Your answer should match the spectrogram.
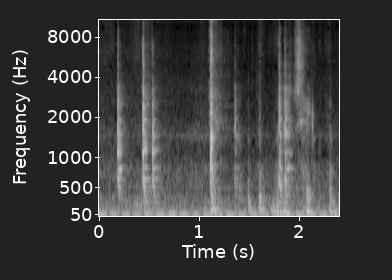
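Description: A few sharp, irregular clicks and knocks from the plastic cabinet of a portable radio being handled, as the battery cover on its back is worked loose; the loudest click comes a little past one second in.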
